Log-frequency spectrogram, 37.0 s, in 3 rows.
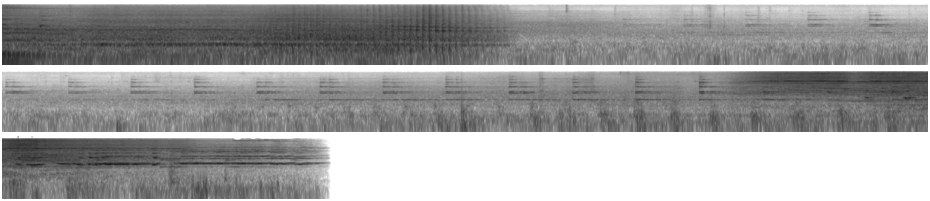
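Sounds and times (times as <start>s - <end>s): train brakes squealing: 0.0s - 6.8s, 14.2s - 29.1s
train pulling in with rush: 0.0s - 29.1s.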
